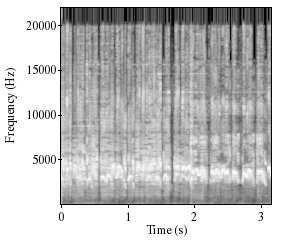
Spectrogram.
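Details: Young kingfishers begging at their nest for a black lizard brought by the parent, Indonesia: rapid chains of high, buzzy squeaks and wavering whines, clipped by frequent short pauses.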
